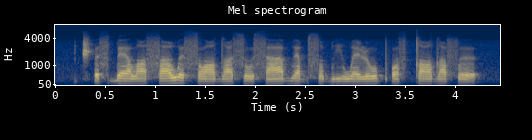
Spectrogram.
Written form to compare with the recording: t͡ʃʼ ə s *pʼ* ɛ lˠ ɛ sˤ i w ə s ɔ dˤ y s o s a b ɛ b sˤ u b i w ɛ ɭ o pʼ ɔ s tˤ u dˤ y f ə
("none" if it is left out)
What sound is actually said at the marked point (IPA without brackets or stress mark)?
ɓ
